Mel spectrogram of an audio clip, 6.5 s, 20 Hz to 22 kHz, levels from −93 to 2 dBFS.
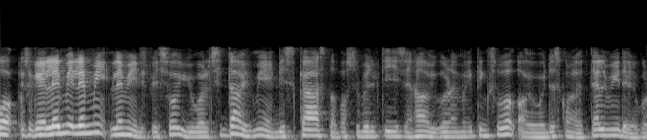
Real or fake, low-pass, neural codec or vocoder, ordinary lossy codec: real; 5.4 kHz; none; none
